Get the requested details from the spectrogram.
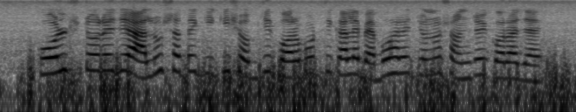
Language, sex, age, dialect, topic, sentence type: Bengali, male, 18-24, Jharkhandi, agriculture, question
